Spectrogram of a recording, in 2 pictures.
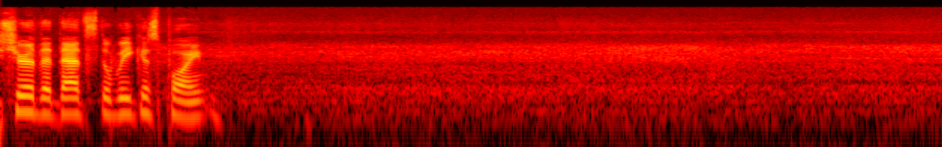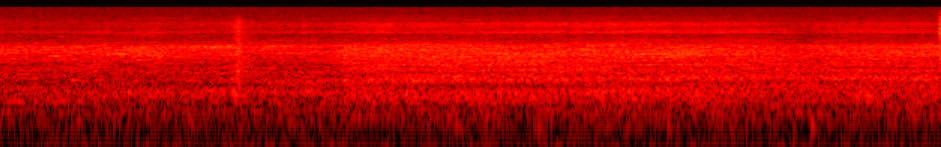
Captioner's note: pause; sound of blowtorches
